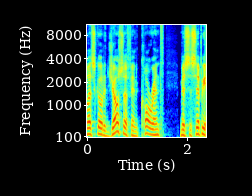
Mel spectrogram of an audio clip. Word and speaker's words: Corinth: Let's go to Joseph in Corinth, Mississippi. And that's how you say it, by the way, ladies and gentlemen. It's not Corinth, it's Corinth.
